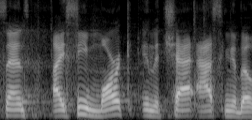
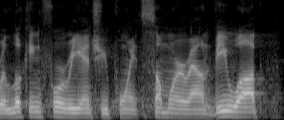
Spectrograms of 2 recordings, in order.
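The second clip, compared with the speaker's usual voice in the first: ordinary delivery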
